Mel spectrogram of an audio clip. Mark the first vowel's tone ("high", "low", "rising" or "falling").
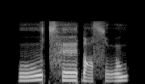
rising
